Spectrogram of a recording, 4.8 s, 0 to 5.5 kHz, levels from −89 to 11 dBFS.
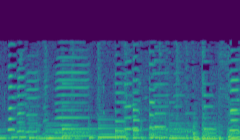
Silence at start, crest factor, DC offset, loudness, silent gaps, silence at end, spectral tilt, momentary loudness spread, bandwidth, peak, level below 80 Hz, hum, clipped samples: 0 s; 14 dB; under 0.1%; -17 LUFS; none; 0 s; -11.5 dB/octave; 4 LU; 4.1 kHz; 0 dBFS; -22 dBFS; none; under 0.1%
